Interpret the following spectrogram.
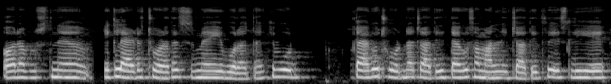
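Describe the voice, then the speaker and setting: A man's voice: very high voice, little pitch movement, a little fast, darkish tone. A woman voicing a blunt adult male friend who delivers news matter-of-factly, in a read-aloud fan story.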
